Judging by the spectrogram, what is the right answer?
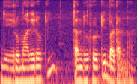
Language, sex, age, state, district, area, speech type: Urdu, male, 18-30, Telangana, Hyderabad, urban, spontaneous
